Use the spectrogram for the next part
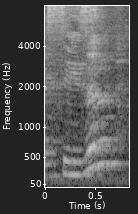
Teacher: we tend to give that a schwa sound at the end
